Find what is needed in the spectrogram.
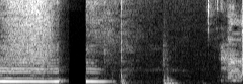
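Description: A girl's voice holding a long, level-pitched wail, then a shorter one at the same pitch about a second in.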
